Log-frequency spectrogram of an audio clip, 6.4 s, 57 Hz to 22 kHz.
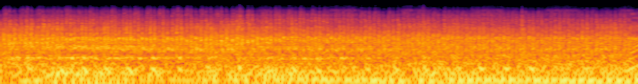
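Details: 1965 Kenworth truck 546 diesel after a new 12V starter, removing the jake brakes and running the overhead, started with the compression release: steady, even low idle rumble, no knock, no white smoke; healthy.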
